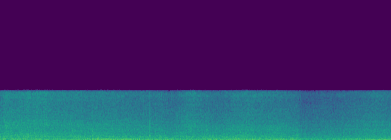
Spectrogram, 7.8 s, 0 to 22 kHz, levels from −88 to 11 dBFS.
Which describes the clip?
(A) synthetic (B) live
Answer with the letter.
A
